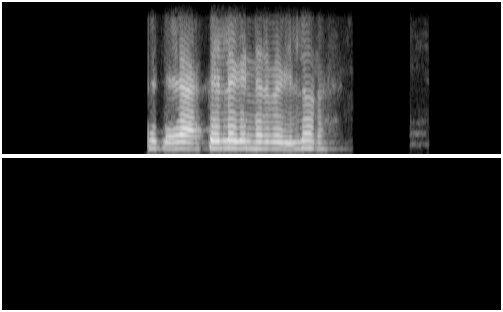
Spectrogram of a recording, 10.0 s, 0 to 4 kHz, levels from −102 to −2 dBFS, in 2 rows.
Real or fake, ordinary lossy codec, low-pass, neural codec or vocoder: fake; Opus, 64 kbps; 3.6 kHz; vocoder, 22.05 kHz, 80 mel bands, WaveNeXt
